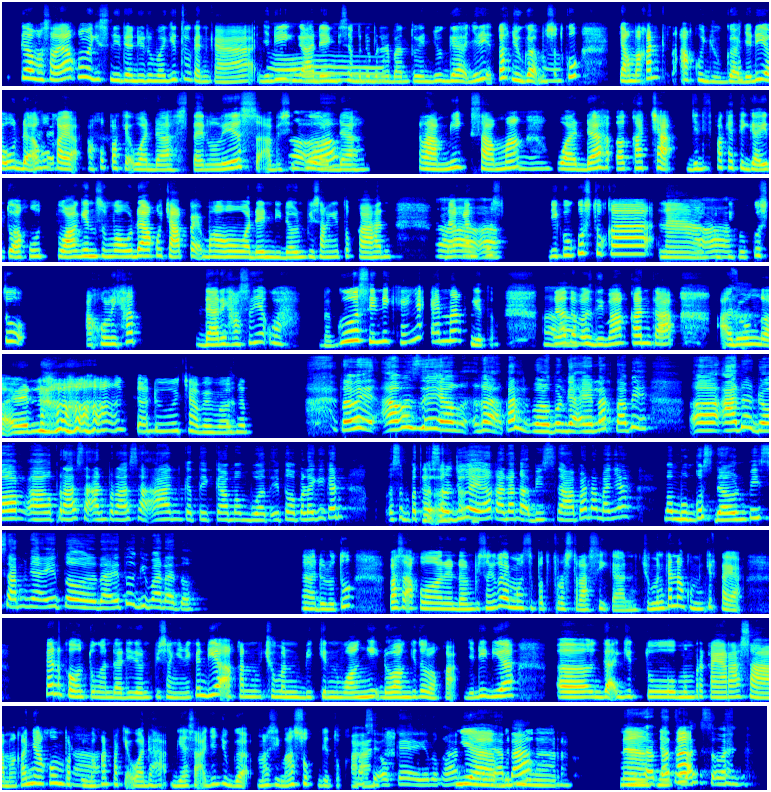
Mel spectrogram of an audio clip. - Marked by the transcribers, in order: drawn out: "Oh"; laugh; tapping; in English: "stainless"; other background noise; chuckle; laughing while speaking: "enak"; chuckle; laughing while speaking: "Ternyata, tidak sesuai"; chuckle
- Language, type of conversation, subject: Indonesian, podcast, Bisakah kamu menceritakan pengalaman menyenangkan saat mencoba resep baru di dapur?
